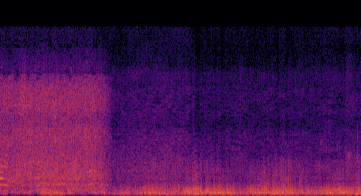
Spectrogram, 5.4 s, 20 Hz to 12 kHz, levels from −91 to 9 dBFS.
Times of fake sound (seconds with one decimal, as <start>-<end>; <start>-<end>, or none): none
